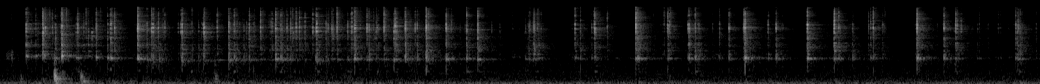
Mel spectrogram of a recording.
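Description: Long natural nails scratch and tap the top lid of a small unopened aluminum juice can held tilted, then move to its printed side. A rapid, uneven string of bright, dry clicks and scratchy ticks follows, each with a brief thin metallic ring and almost no low end.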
